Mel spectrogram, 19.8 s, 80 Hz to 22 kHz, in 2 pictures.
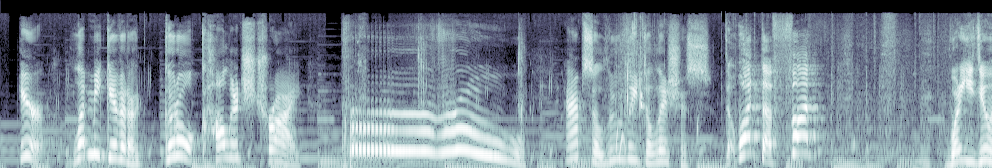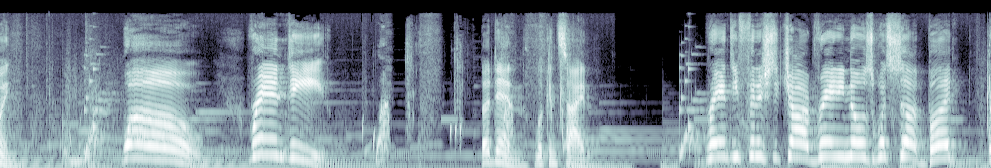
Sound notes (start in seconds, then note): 3.4 tongue trilling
